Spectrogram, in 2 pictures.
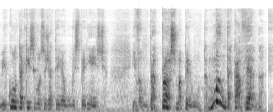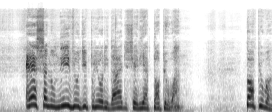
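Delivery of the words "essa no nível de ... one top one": put-on slow, elderly old man voice. Answering a viewer question while imitating Caverna: old man voice. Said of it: "tô tentando imitar o Caverna e tô falando com a voz de velho".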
